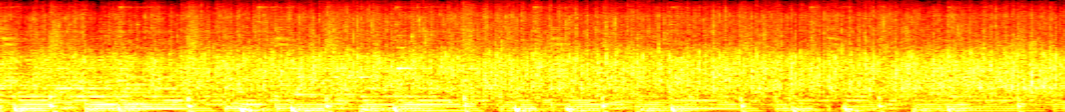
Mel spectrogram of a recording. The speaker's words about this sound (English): And you know, the way you welcome, the way y'all are clapping and welcoming, it really just make us feel welcome and it really encourages us.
